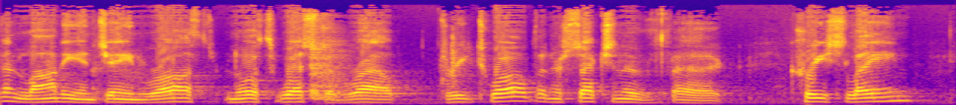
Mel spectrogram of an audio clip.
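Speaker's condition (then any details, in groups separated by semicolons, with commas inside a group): No condition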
